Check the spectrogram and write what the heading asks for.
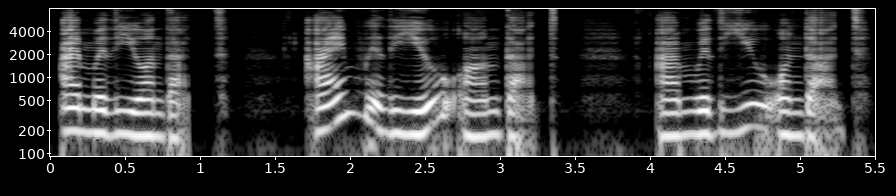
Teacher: With you should be linked naturally. It sound like a one word.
